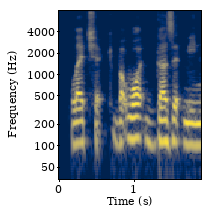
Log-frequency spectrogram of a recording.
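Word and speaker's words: Ledaig: Tobermory spitted expressions are branded let check or leaching depending on how you want to pronounce it Lech ik but what does it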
